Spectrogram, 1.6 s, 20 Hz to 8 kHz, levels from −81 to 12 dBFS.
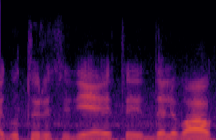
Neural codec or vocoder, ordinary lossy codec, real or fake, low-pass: none; MP3, 64 kbps; real; 7.2 kHz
